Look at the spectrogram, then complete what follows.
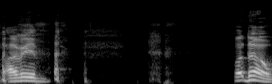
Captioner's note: laughter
